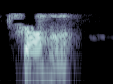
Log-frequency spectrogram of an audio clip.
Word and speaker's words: Trahan: Trahan.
